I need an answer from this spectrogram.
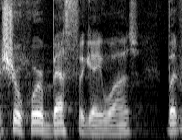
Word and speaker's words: Bethphage: In Greek, it's Bethphage. Some have pronounced it in English, Bethphage.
